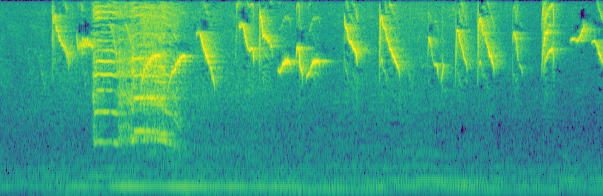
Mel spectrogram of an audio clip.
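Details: White-eye song used as a provoking lure. A harsh, raspy squawk near the start gives way to quick, sharp, high down-slurred chirps repeated several times a second, over a low hum.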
